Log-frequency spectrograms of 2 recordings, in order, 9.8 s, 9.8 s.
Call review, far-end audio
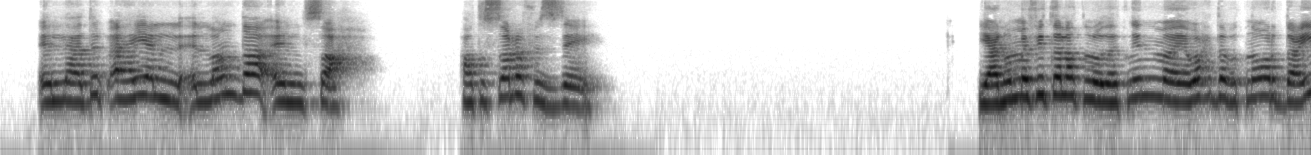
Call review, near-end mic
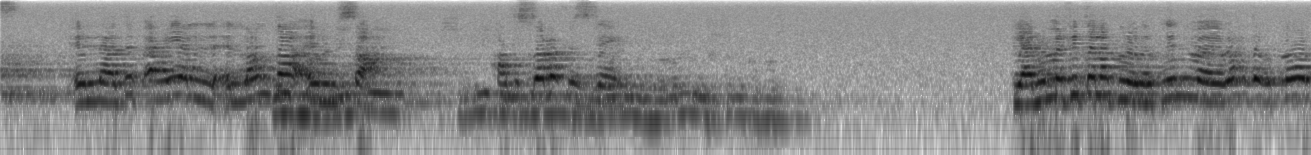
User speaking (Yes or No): Yes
